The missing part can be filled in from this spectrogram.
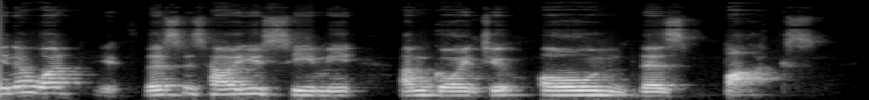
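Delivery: plain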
